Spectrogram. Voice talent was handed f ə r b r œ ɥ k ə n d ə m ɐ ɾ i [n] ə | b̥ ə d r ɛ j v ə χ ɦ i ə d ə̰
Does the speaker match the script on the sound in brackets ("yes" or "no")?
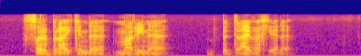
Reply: yes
